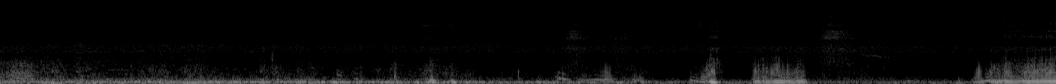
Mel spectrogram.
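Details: Pug asleep, breathing noisily: rough low snuffling throughout, then short snorting bursts near the seventh and eighth seconds and a louder rasping snore rising at the end, over a constant faint hum.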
